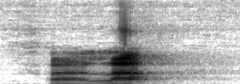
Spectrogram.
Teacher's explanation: Kemudian berikutnya huruf la, fala, terus setelahnya qaf yang sukun. Jadi di sini tidak boleh lamnya ditebalkan. Fa dengan lam kedua-duanya huruf tipis.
